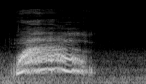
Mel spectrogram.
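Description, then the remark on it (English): A red-tailed hawk gives one loud, hoarse scream that rises slightly then trails downward, lasting under a second, with no voices and only a faint low hum around it. “There's another red tailed hawk.”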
